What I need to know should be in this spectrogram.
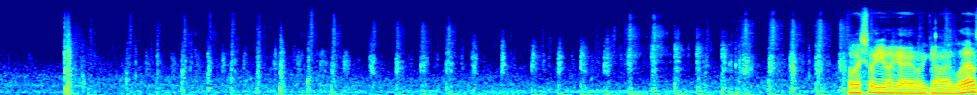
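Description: Footsteps tread quickly over ground and grass.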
